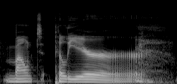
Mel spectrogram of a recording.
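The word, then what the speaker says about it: Montpelier: Yeah, that's Mount Pilier. – Perfect. – Just has a couple silent letters in there.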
